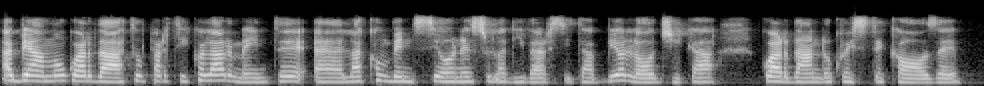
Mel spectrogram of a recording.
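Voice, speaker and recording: A woman speaks fairly slowly with fairly even intonation. The sound is dry with no echo, and the background is quiet. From Britain. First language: English (speaking Italian). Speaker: university researcher, political sociologist. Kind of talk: conference presentation. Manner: halting, many fillers. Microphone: video call.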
